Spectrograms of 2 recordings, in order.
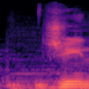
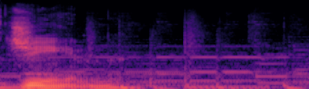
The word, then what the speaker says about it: Jean: I already know that Gene and John. Fuck. I already know. I keep wanting to say Gene. I don't know. Let's see. It is Jean. In French, it's Jean.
